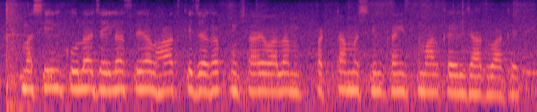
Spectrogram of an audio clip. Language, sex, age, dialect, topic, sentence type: Bhojpuri, female, 18-24, Northern, agriculture, statement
